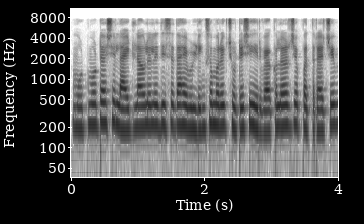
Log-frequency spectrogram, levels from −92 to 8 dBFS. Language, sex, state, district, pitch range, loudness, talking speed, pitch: Marathi, female, Maharashtra, Solapur, 195-215 Hz, -13 LUFS, 225 wpm, 205 Hz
